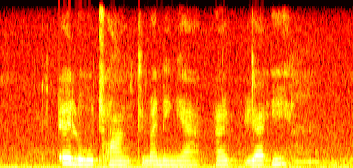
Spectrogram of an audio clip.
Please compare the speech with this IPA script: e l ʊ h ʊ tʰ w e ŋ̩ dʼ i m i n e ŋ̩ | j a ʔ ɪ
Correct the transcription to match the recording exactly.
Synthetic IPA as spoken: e l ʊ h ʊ tʰ w a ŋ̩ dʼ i m a n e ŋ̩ | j a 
